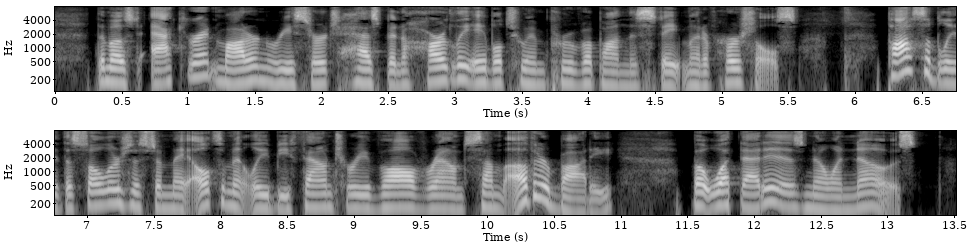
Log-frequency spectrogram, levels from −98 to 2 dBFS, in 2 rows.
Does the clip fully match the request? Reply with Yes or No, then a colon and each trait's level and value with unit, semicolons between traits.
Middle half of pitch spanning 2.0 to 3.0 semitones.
Yes: narrow, 2.6 semitones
